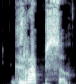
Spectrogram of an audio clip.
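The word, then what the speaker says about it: γράψω: j'écris donne au futur grapso qui se prononce et s'écrit grapso en revanche si la consonne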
